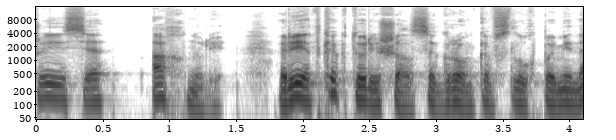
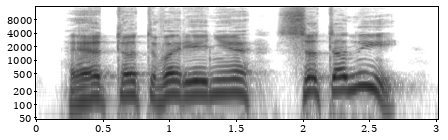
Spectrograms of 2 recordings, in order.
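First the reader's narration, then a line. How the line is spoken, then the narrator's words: Screaming. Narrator (Russian): завопил Уитни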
